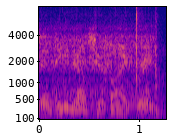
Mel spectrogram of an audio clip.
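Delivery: ordinary talk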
